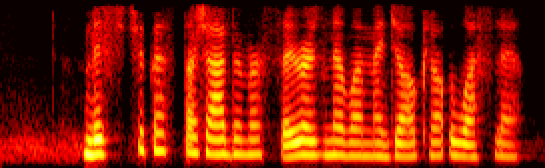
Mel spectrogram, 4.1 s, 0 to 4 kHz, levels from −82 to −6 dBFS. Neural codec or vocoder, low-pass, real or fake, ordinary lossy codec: codec, 16 kHz, 0.5 kbps, FunCodec, trained on Chinese and English, 25 frames a second; 3.6 kHz; fake; MP3, 32 kbps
